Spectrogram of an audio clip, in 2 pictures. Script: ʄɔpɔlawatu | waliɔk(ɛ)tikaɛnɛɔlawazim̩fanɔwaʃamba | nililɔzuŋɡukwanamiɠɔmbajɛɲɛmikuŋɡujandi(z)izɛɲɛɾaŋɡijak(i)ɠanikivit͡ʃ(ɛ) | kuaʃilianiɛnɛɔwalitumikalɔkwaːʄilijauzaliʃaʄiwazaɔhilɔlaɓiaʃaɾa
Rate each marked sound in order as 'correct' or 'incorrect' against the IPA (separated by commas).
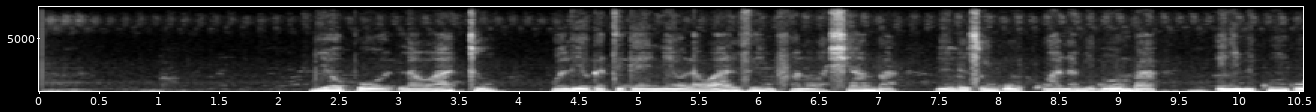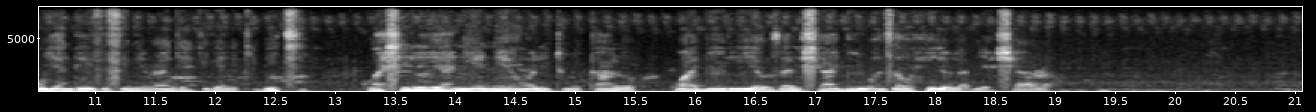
incorrect, correct, correct, incorrect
